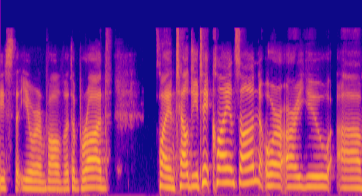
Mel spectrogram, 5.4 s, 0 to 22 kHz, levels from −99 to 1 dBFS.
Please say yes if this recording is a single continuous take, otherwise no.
yes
